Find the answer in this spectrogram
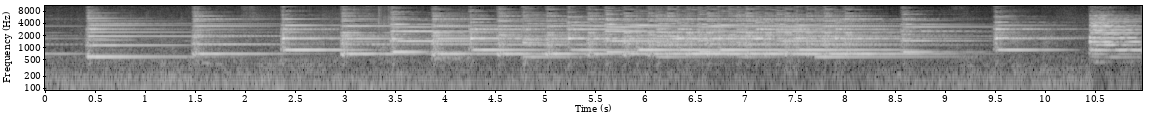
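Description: Yunluo, a frame of small tuned Chinese gongs, struck with mallets: single ringing notes about a second apart that quicken into a fast run of overlapping notes in the middle, then slow to single strokes again near the end.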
